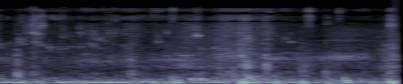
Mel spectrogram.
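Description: Engine oil trickling and dripping from the oil filter mount into a plastic drain pan, with a few small knocks.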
